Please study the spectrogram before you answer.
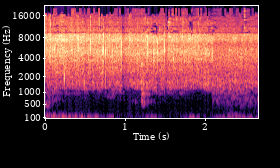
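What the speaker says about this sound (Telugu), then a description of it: "ఇందులోనికి సన్నగా తరిగి పెట్టుకున్న ఉల్లిపాయలు వేసేసుకోవాలి." Finely chopped onions hiss and sizzle in hot oil, a dense continuous frying sound, close and steady with faint stirring bumps underneath.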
